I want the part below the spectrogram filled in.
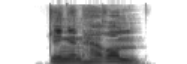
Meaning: inflection of herumgehen: 1. first/third-person plural preterite 2. first/third-person plural subjunctive II
- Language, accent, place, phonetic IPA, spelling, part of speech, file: German, Germany, Berlin, [ˌɡɪŋən hɛˈʁʊm], gingen herum, verb, De-gingen herum.ogg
